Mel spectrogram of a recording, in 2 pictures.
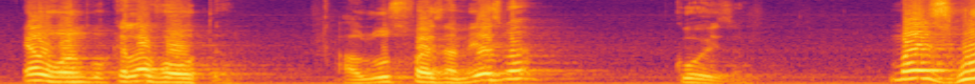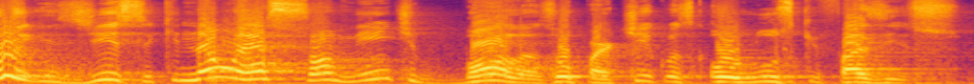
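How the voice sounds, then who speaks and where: A man teaching physics in a classroom lecture, euphoric and animated, constantly checking that students follow. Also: sits high, big-room sound.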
